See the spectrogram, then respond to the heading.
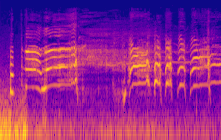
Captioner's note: crows; both laugh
